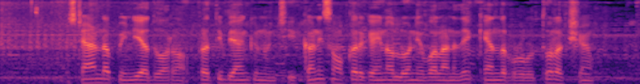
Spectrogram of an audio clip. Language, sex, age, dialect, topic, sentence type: Telugu, male, 18-24, Central/Coastal, banking, statement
